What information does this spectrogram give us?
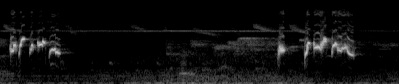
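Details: Two brisk phrases of whistled, chattering notes from a red-whiskered bulbul singing a short teaching song for young birds, separated by a quiet gap of about two seconds.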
